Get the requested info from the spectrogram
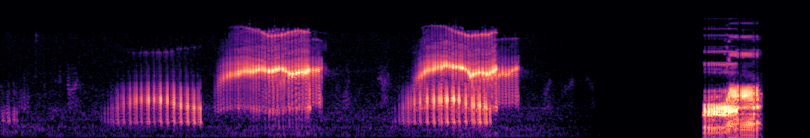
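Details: Frog calling at night while climbing a marang tree: long buzzy, raspy croaks of about a second each, several in series with pauses, then a short loud burst near the end.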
